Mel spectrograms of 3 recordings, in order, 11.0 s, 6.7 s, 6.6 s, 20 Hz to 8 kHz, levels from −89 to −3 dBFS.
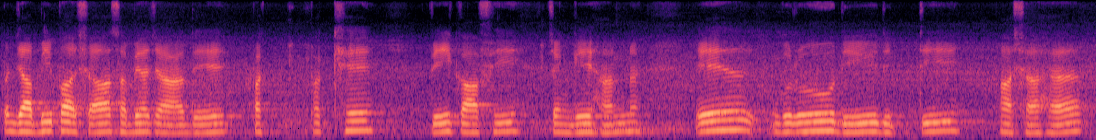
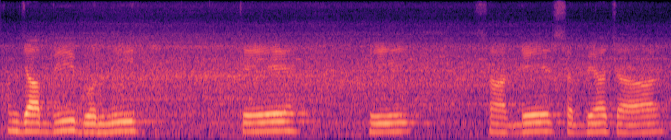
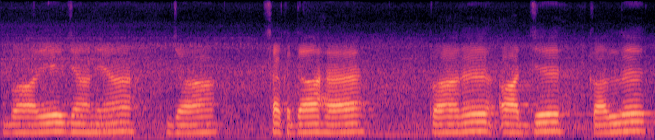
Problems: constant background noise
